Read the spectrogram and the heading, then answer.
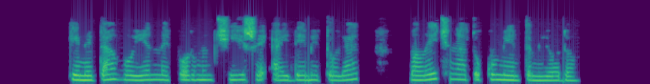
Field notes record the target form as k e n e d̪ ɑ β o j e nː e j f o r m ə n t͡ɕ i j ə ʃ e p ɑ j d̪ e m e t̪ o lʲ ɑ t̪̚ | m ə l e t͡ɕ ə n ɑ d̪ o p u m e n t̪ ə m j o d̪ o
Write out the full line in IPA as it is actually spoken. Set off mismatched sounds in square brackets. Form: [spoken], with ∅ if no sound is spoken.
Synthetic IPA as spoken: k e n e [t̪] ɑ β o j e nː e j f o r m ə [m] t͡ɕ i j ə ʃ e [ʔ] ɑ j d̪ e m e t̪ o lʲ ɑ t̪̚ | m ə l e t͡ɕ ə n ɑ d̪ o [k] u m e n t̪ ə m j o d̪ o

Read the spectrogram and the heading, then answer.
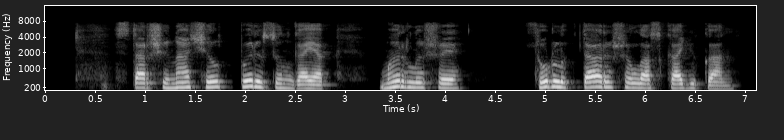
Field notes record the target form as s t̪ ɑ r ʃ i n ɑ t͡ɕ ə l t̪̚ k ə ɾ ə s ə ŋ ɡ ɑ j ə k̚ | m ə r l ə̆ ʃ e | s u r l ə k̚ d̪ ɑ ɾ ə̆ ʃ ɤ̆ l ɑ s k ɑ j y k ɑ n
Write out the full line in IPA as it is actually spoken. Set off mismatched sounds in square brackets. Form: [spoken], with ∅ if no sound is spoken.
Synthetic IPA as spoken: s t̪ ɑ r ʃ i n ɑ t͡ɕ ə l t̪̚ [p] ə ɾ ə s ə [n] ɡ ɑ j [ɑ] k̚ | m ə r l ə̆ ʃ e | s u r l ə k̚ [t̪] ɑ ɾ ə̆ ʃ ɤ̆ l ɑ s k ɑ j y k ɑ n

